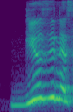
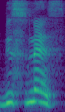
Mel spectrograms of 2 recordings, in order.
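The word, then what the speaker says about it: business: ಕರೀತೀವಿ S this one ಬ್ಯೂಸಿನೆಸ್ ಸಂ times ಏನಂತ ಕರೀತಾರೆ ಬ್ಯೂ ಬಿಯು ಇರೋದ ಕಾರಣಕ್ಕೆ ಇದನ್ನ ಕನ್ನಡದಲ್ಲೂ ನೀವು ನೋಡಿರಬಹುದು ಕನ್ನಡದಲ್ಲಿ ಟ್ರಾನ್ಸ್ಲೇಷನ್ ಬಂದಾಗ ಬ್ಯೂ ಬ್ಯೂಸಿನೆಸ್ ಬ್ಯೂಸಿನೆಸ್ ಅಂತ ಬರೀತಾರೆ ಇದನ್ನ ನೋ ದಿಸ್ ಇಸ್ ರಾಂಗ್ ಈ ಕನ್ನಡದಲ್ಲಿ ನಾವು ಎಕ್ಸಾಕ್ಟ್ಲಿ ಇದನ್ನ ಟ್ರಾನ್ಸ್ಲೇಟ್ ಮಾಡಿದಾಗ ಅನ್ನೋದು ಇಲ್ಲಿ ನೋಡಿ ಹಿಂಗೆ ಕಾಣ್ಸುತ್ತೆ ಬ್ಯೂಸ್ನೆಸ್ ಬ್ಯೂಸ್ನೆಸ್ ಬಿಸಿನೆಸ್ ಬಿಸಿನೆಸ್ ಅಥವಾ ಬಿಸಿನೆಸ್ ಬಿಸಿನೆಸ್ ಅಂತಾರೆ ಸೋ ಇದು ನೆಸ್ ಅಲ್ಲ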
